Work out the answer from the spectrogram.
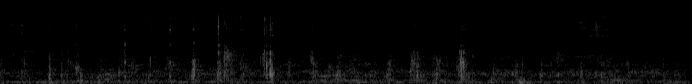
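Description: Faint chewing and crunching of crispy deep-fried duck, heard as scattered soft crackles and clicks.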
